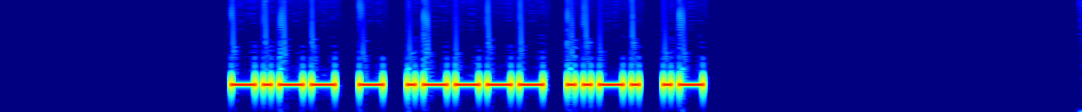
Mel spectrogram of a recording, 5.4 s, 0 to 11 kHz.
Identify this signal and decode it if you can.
Morse code, heard as a keyed tone, about 31 wpm, 700 Hz. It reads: YT1FA
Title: DXCC-100 Call Signs - 5 Characters - 30wpm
